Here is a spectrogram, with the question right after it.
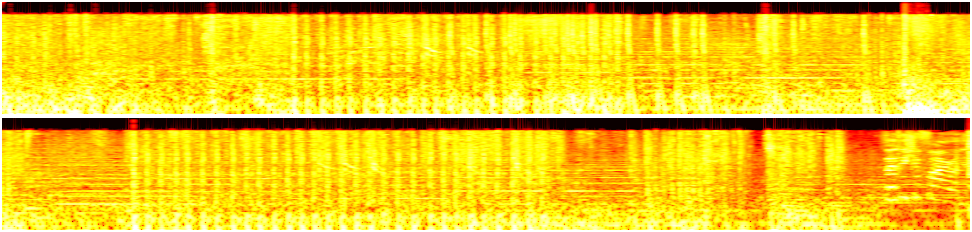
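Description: Constant gunfire in the video game Anthem, with rapid automatic bursts, heavy booms and impacts. It is loud and close for the whole stretch, and a voice is faintly present underneath.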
